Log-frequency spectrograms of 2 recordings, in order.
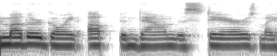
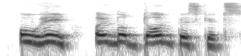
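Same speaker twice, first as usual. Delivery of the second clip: daft, goofy, silly, playful put-on voice; 4 semitones higher, 4 dB louder than usual. The narrator's son jokes about the message their dog leaves behind: goofy voice. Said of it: "my son says in a goofy voice".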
